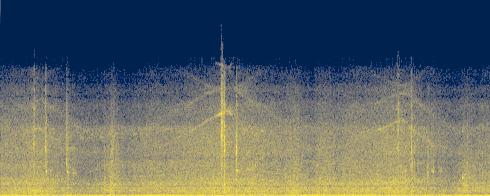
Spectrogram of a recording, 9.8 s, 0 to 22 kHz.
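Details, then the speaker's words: 2000 Freightliner FLD120 diesel pulling away in first gear with the fan clutch engaged; a loud constant roar of air from the cooling fan drowns the engine, turbo inaudible until the fan disengages. "camera but it's really loud all right I'm going to leave the fan on and take off right I'm going to start right out in first"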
